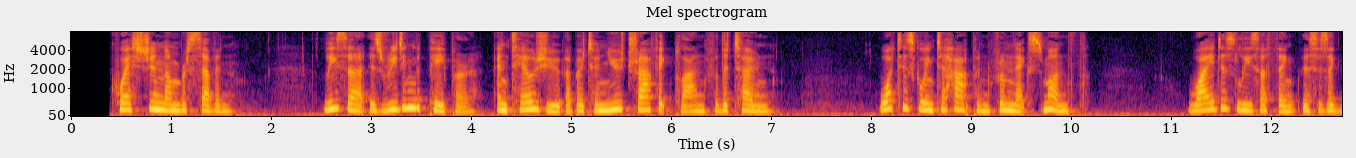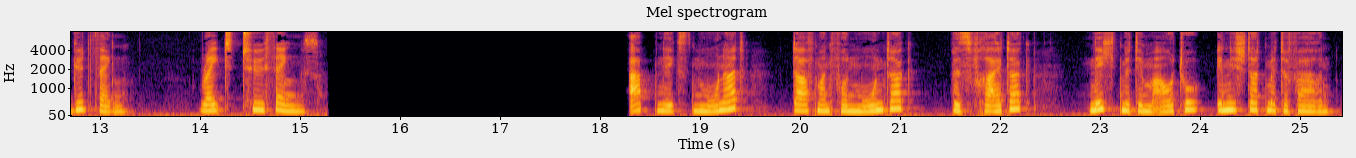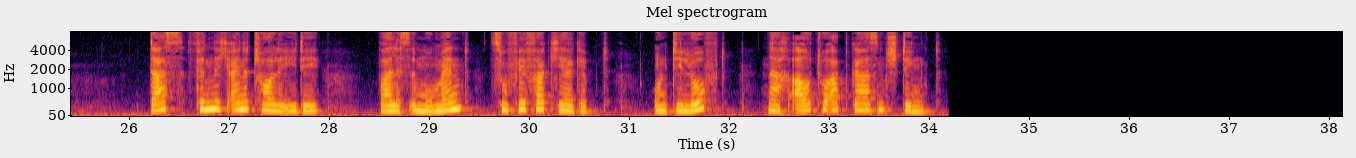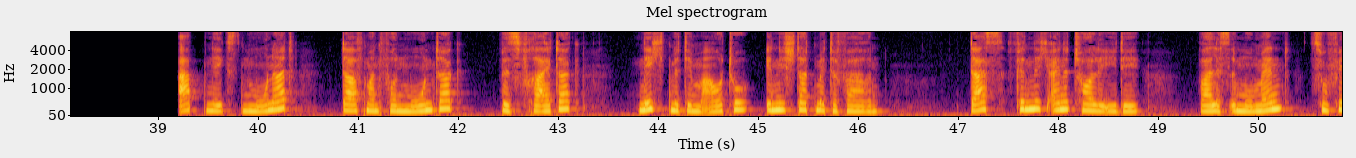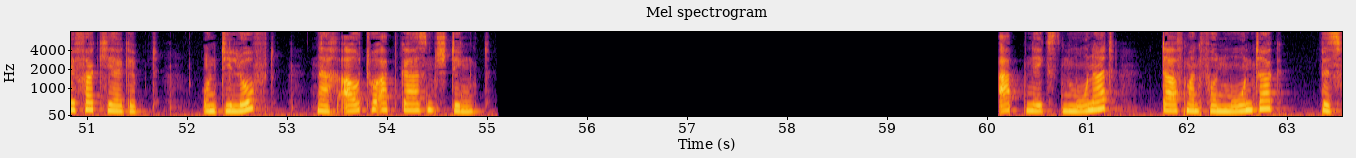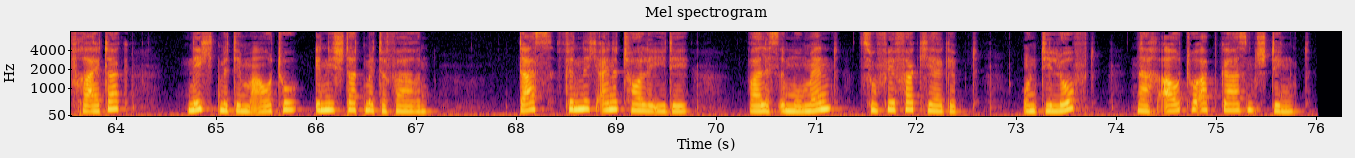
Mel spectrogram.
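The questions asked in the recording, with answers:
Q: What is going to happen from next month?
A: Cars won't be allowed in the town centre from Monday to Friday

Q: Why does Lisa think this is a good thing?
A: There is too much traffic at the moment and the air stinks of exhaust fumes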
